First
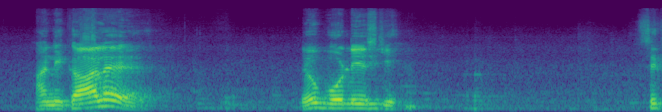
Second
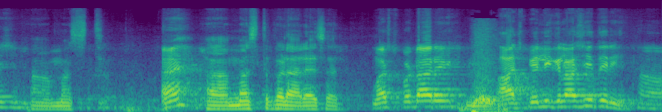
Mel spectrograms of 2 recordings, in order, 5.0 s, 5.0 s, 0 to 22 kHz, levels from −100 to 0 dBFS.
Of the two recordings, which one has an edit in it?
second; 1 cut; at 3.7 s

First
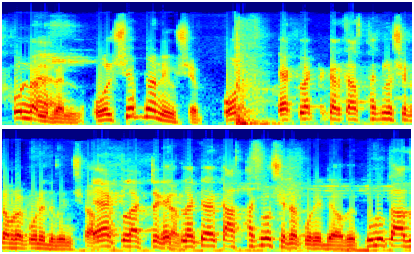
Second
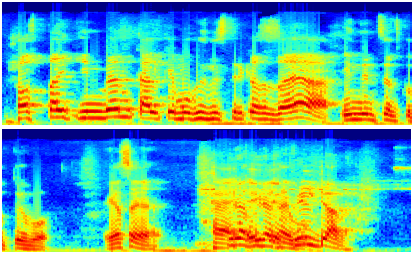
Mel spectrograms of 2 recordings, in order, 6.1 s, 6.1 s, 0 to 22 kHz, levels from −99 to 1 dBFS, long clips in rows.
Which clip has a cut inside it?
first; 1 cut; at 1.8 s

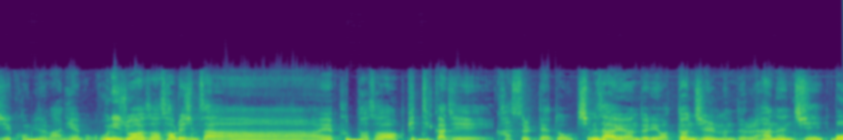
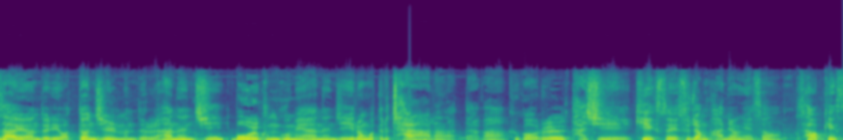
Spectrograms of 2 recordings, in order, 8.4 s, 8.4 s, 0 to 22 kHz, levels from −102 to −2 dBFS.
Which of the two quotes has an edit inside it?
first; 1 cut; at 0.9 s

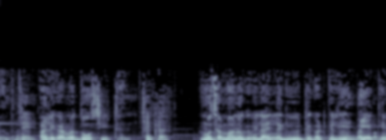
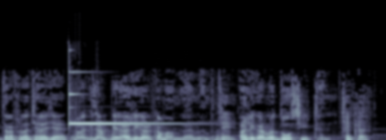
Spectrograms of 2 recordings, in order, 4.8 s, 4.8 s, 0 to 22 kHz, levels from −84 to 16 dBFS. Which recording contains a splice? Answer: second; 1 cut; at 1.0 s

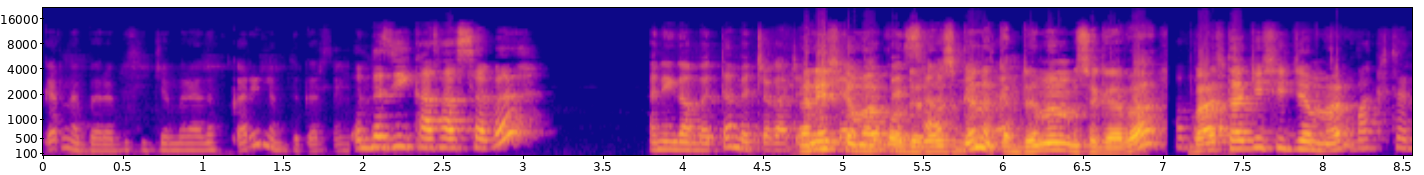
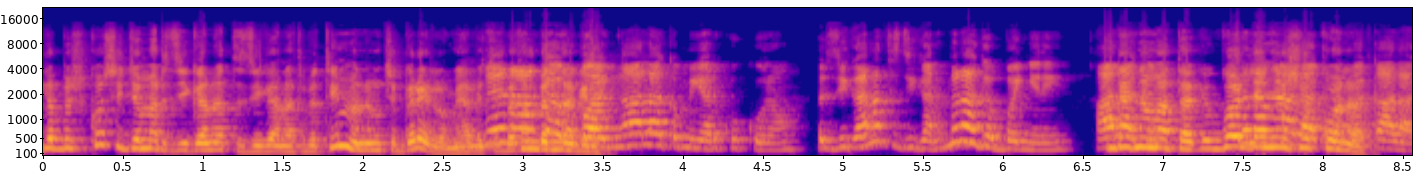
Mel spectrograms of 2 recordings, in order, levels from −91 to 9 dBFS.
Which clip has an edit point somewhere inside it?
first; 2 cuts; at 1.7 s, 7.1 s

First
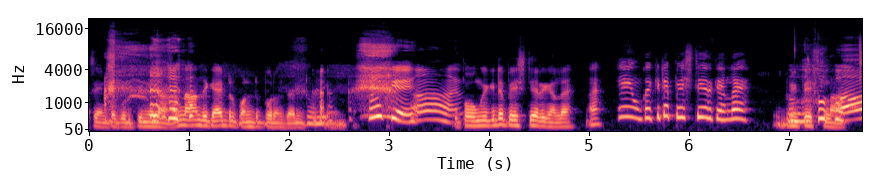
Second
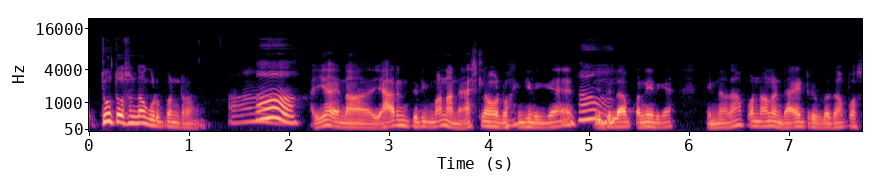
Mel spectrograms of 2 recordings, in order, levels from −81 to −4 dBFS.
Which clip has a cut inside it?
first; 1 cut; at 3.6 s

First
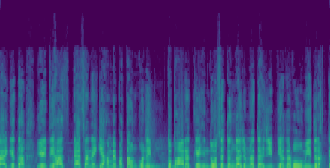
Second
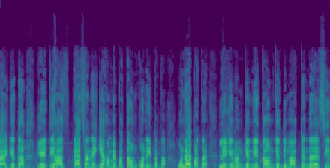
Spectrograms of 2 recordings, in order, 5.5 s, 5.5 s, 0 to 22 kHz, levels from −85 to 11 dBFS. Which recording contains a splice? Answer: first; 1 cut; at 2.5 s

